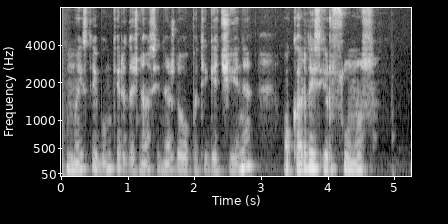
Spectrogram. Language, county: Lithuanian, Šiauliai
